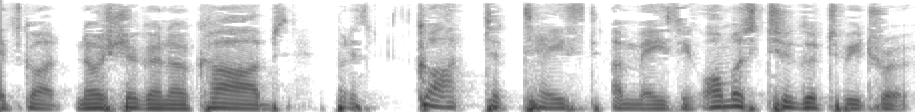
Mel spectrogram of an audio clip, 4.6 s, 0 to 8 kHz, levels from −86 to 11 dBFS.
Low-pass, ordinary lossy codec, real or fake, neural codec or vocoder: 7.2 kHz; MP3, 32 kbps; real; none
